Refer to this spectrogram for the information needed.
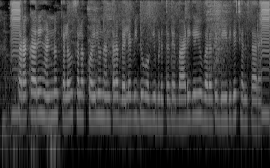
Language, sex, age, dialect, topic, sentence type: Kannada, female, 25-30, Central, agriculture, statement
